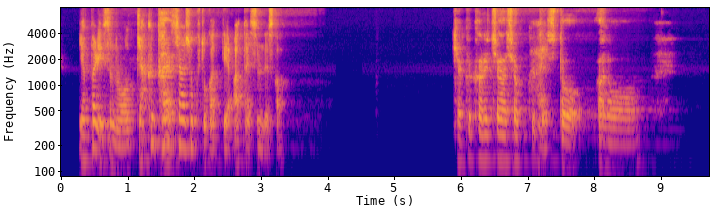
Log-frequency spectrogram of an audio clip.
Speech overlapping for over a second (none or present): none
